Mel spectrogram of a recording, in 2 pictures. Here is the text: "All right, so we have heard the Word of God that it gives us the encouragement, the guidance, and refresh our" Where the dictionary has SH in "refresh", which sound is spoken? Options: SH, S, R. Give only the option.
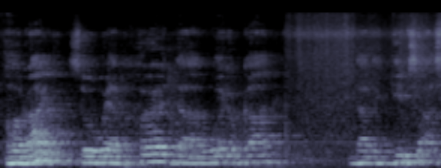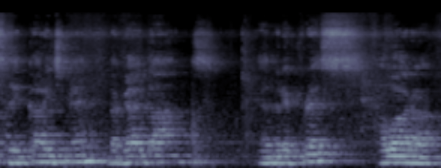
S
